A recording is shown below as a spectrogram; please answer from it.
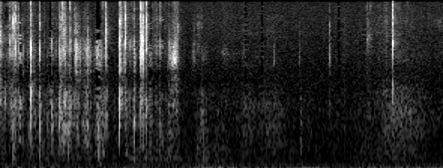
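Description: Hands handling small plastic model parts and tools: a quick run of light clicks and rustles in the first two seconds, then only a few faint ticks.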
